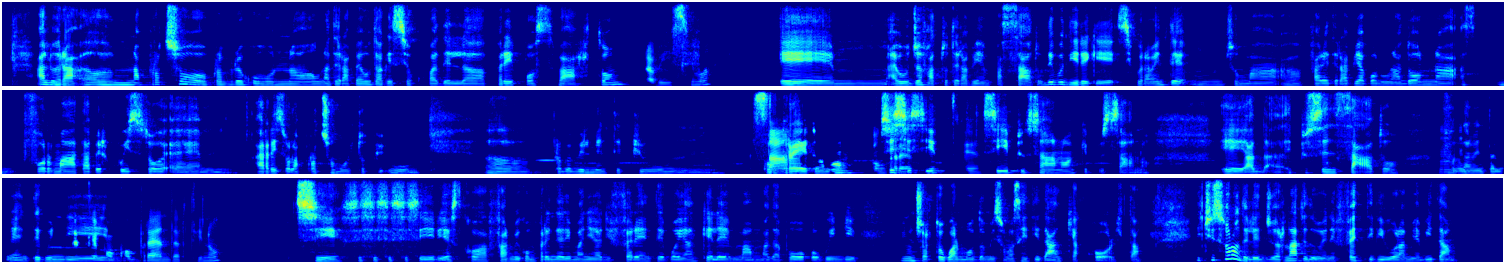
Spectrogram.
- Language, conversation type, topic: Italian, advice, Come ti senti ora che sei diventato genitore per la prima volta e ti stai adattando ai nuovi ritmi?
- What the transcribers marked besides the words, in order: other background noise; static; drawn out: "Ehm"; whistle; distorted speech; tapping; whistle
